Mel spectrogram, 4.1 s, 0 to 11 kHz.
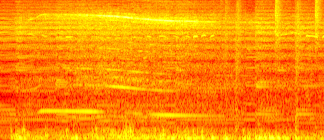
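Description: Electric ducted-fan whine of a radio-controlled F-15 Eagle jet model in flight, gliding slowly down in pitch, with heavy wind buffeting on the onboard camera.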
